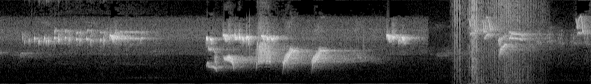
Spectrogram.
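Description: A kingfisher gives thin, shrill high whistles, then a quick run of sharp, falling piping notes, with a brief click near the end.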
